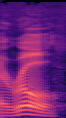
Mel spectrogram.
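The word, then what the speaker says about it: rho: Try pronouncing R-H-O. We say ro.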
